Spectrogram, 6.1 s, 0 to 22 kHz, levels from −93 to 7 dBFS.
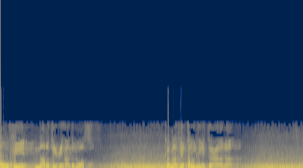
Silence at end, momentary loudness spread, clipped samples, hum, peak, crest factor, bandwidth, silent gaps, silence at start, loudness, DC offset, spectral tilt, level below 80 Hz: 0 s; 11 LU; under 0.1%; none; 0 dBFS; 12 dB; 6.2 kHz; none; 0 s; -12 LUFS; under 0.1%; -8 dB/octave; -32 dBFS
